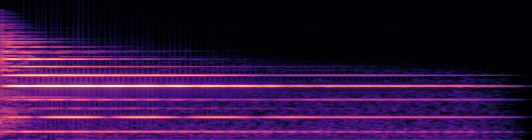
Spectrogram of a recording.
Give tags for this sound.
Caida; Golpe; knock

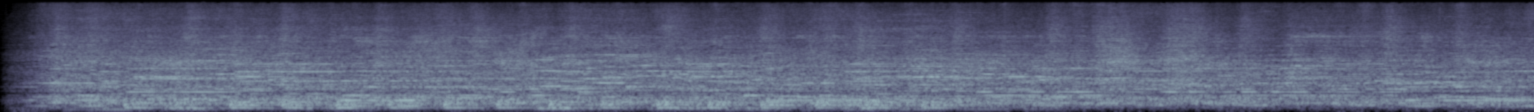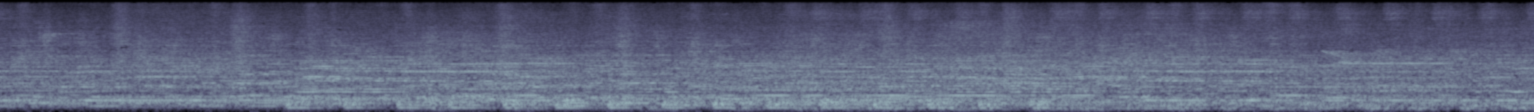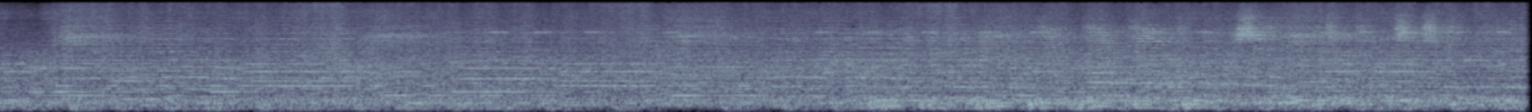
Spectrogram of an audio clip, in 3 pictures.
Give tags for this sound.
Indoor; Ambiance

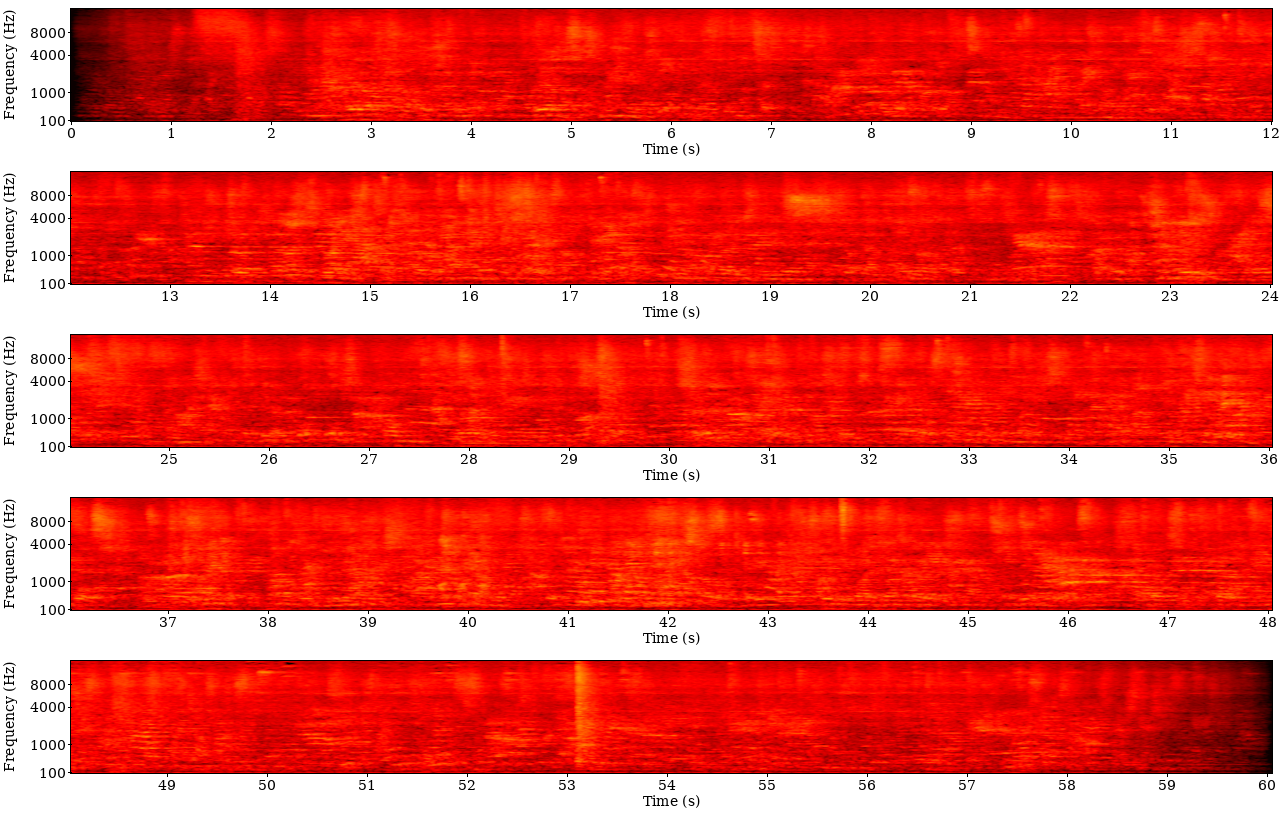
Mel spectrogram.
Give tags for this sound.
ambience; coffee; shop

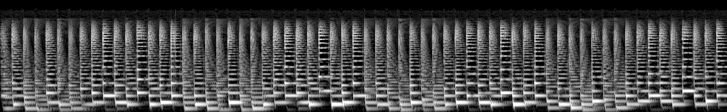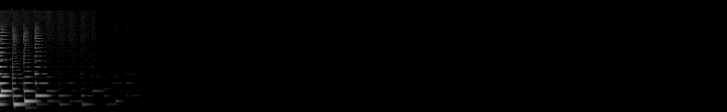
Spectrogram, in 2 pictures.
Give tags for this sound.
synth; tr; trance; electronic; loop; arp

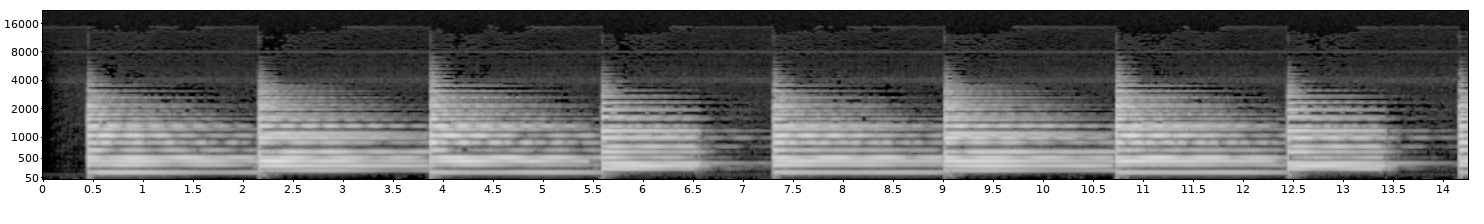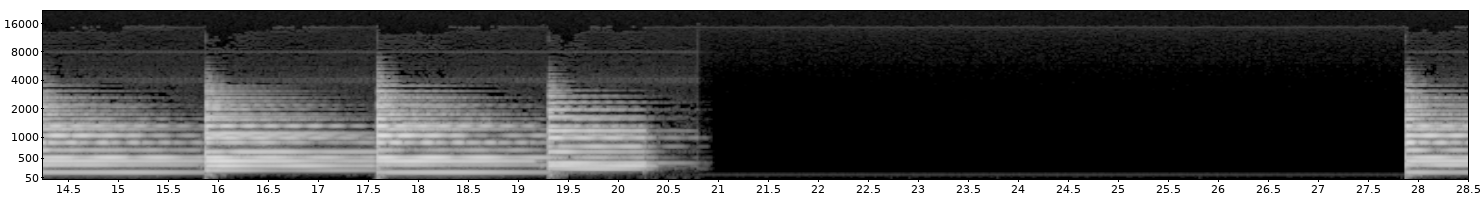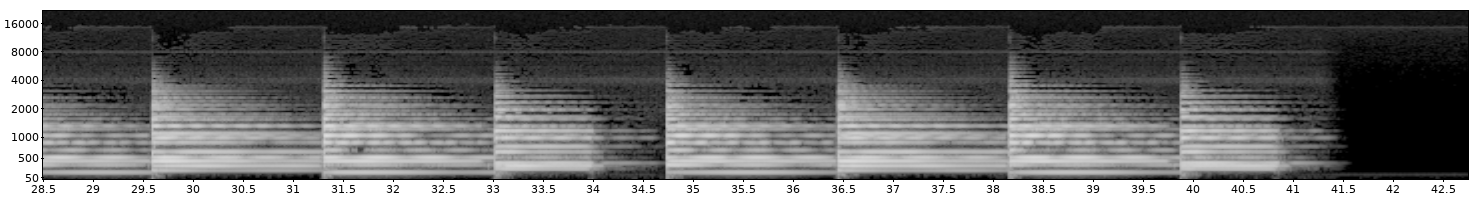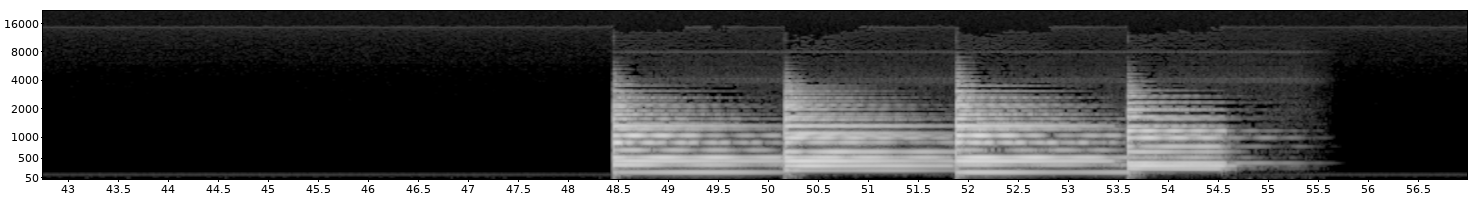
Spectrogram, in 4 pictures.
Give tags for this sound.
140; Beat; BPM; C; Chorus; Harmony; Hip; Hop; Keys; Snickerdoodle

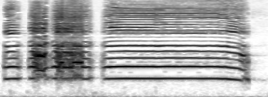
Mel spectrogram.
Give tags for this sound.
chicken; cock-a-doodle-doo; crow; crowing; rooster

